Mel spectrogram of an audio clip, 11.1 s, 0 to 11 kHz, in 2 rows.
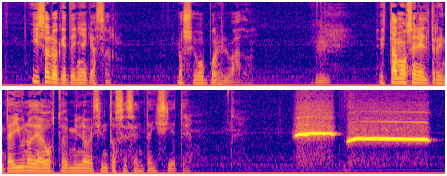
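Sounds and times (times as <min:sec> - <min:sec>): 
speech: 0:00.4 - 0:01.5, 0:02.2 - 0:03.2, 0:03.9 - 0:08.0
sustained human whistles at a river ford: 0:09.2 - 0:11.0.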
